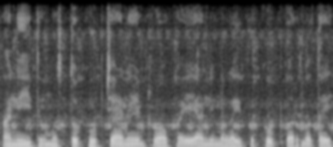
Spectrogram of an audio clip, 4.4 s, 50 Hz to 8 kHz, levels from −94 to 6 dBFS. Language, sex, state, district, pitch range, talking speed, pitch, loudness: Marathi, male, Maharashtra, Washim, 110-115 Hz, 190 wpm, 115 Hz, -17 LUFS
